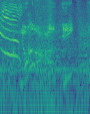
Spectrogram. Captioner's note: stammers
